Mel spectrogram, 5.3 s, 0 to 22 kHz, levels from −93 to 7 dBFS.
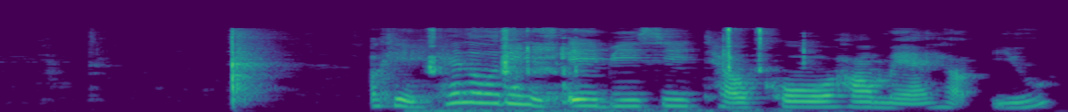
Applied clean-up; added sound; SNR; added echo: classical method Wiener filter.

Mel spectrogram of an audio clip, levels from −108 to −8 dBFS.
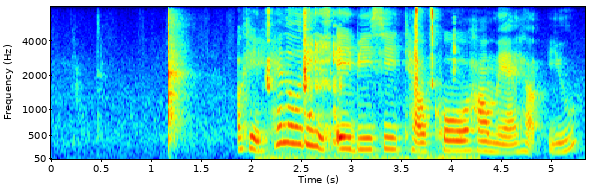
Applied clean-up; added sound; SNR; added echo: none; Camera; 2 dB; none.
